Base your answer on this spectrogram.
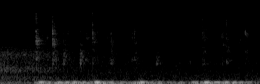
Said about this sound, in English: Everybody hear me type.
